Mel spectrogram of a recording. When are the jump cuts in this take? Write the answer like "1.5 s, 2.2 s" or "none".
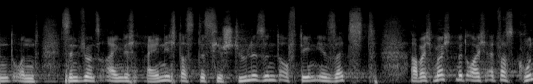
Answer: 4.1 s

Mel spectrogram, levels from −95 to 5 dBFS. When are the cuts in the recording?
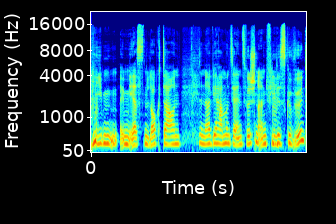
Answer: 2.2 s

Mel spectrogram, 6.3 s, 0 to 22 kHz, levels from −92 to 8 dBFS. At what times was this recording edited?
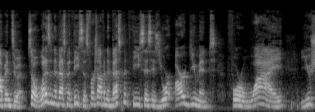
none

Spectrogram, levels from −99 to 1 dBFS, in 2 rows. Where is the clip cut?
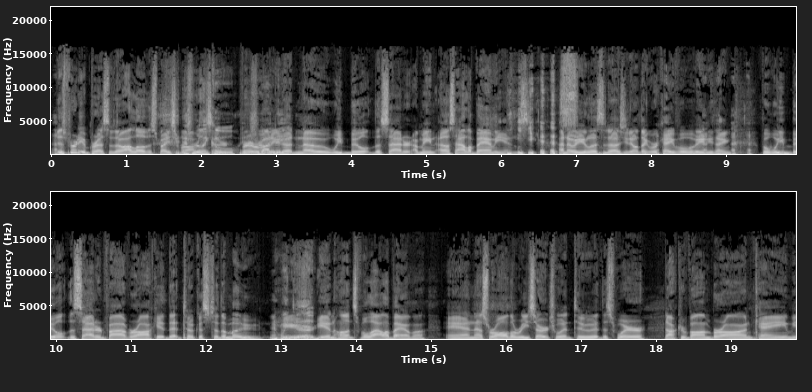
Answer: none

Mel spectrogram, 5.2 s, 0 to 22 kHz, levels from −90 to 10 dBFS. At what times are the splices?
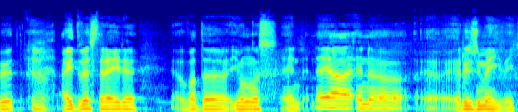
2.8 s

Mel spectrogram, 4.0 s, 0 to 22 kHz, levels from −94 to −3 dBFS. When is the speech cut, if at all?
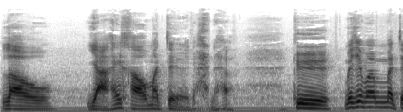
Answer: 2.1 s

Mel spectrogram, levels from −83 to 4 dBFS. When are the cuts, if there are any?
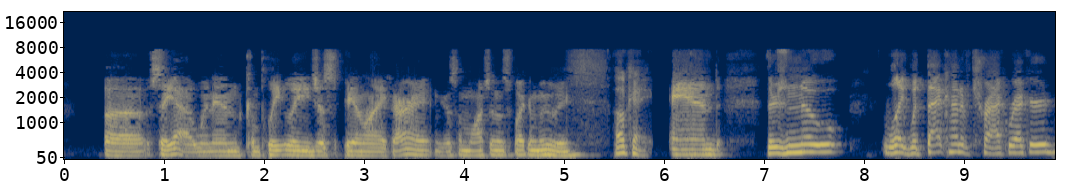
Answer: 5.9 s

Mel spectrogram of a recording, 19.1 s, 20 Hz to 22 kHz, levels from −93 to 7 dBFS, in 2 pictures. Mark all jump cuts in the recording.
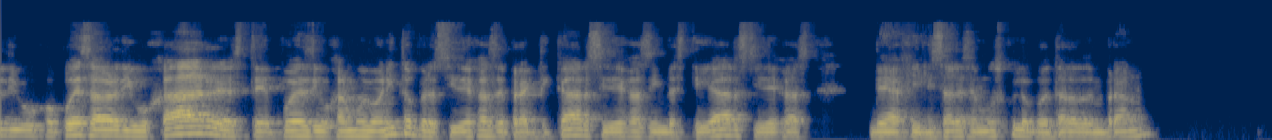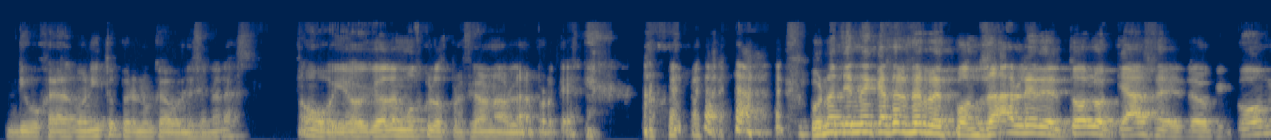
none

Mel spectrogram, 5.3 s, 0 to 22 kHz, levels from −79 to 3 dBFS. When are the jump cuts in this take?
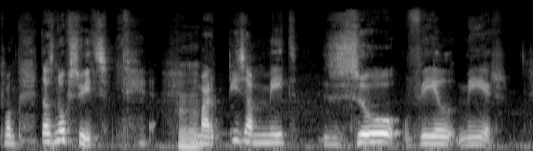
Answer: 1.6 s

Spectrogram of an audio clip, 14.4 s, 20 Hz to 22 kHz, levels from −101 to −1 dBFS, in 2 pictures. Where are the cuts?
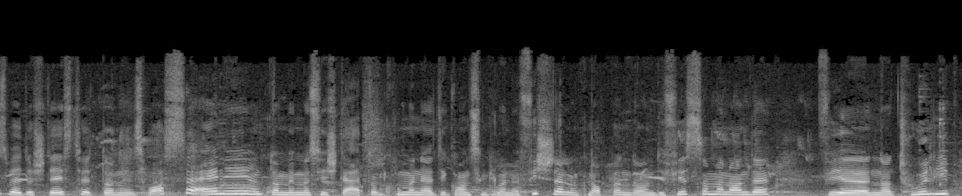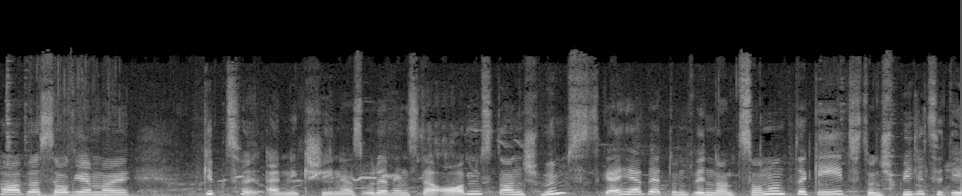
2.7 s

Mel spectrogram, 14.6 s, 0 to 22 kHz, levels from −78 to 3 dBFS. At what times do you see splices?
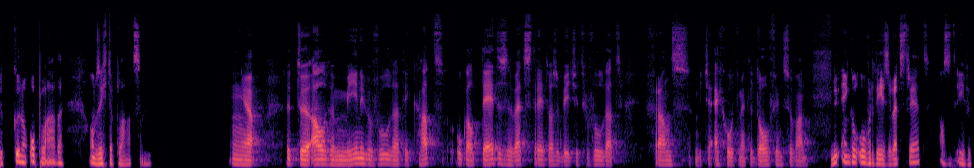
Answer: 12.5 s

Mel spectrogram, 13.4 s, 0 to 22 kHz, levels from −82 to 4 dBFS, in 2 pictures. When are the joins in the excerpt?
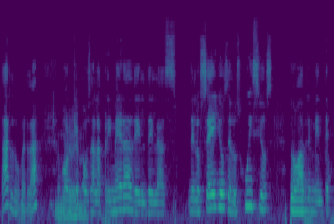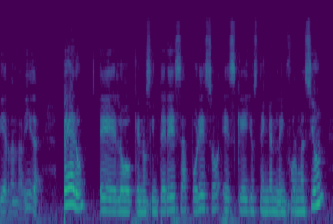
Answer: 2.7 s

